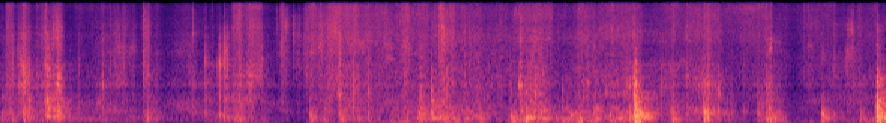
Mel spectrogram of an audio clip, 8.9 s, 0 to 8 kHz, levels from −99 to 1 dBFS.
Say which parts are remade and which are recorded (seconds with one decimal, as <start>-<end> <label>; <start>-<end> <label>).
0.0-3.9 remade; 3.9-6.4 recorded; 6.4-8.9 remade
